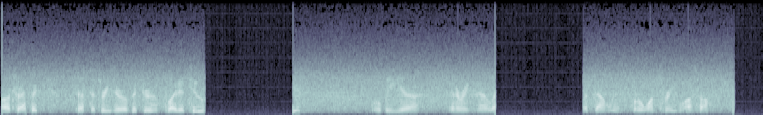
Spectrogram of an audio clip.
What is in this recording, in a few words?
Airports 122.7, Radio; KSTE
